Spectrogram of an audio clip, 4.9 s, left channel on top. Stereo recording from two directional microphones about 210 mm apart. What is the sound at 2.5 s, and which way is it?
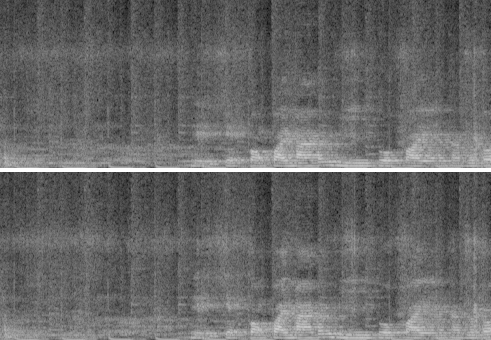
Speech, 25° right (ahead or behind).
